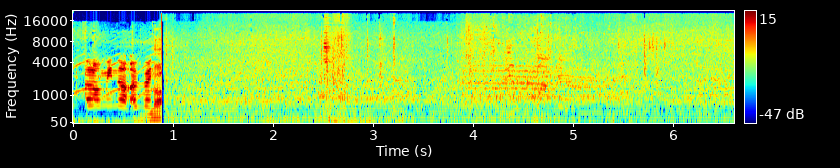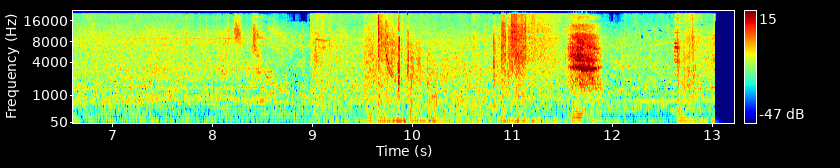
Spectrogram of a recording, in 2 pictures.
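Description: Cars race and roar through a chase in the video game GTA V, with engine drone swelling and fading throughout and people talking over it.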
